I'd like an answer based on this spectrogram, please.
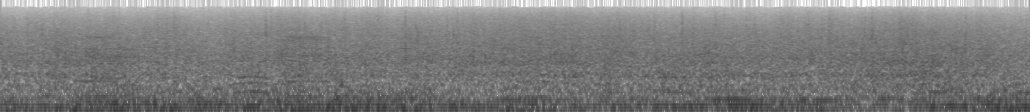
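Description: Wildebeest herd splashing and churning through a river in a steady, loud rush of water, with a deep rumble underneath.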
